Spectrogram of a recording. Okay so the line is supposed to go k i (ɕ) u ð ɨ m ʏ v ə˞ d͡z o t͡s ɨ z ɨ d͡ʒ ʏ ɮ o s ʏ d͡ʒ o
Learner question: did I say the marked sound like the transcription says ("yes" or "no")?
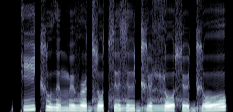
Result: no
